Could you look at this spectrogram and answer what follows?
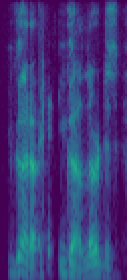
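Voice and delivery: normal talking voice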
